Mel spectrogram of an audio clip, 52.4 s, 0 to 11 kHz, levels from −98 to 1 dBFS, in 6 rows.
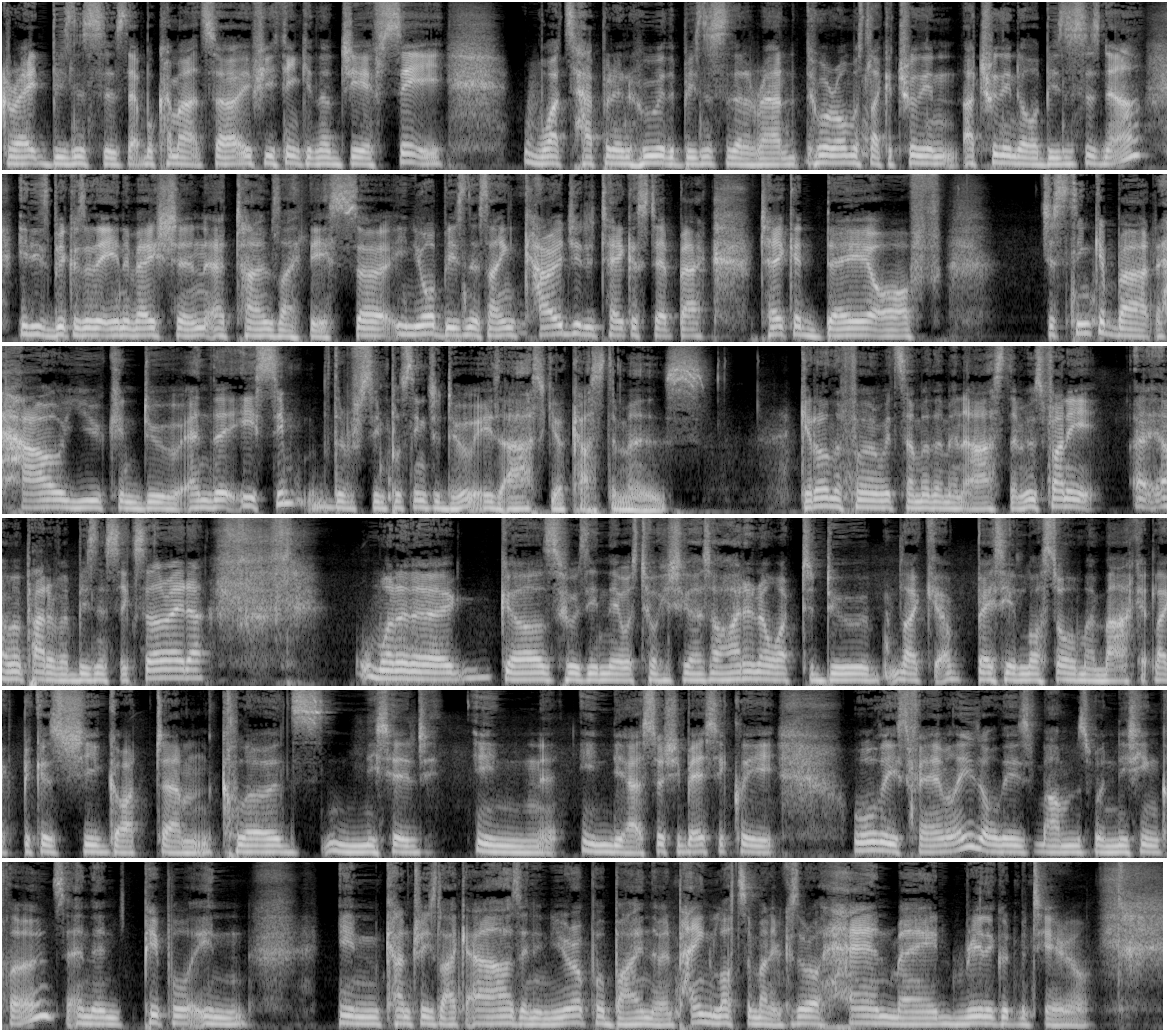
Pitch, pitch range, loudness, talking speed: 130 Hz, 125-140 Hz, -21 LUFS, 200 wpm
